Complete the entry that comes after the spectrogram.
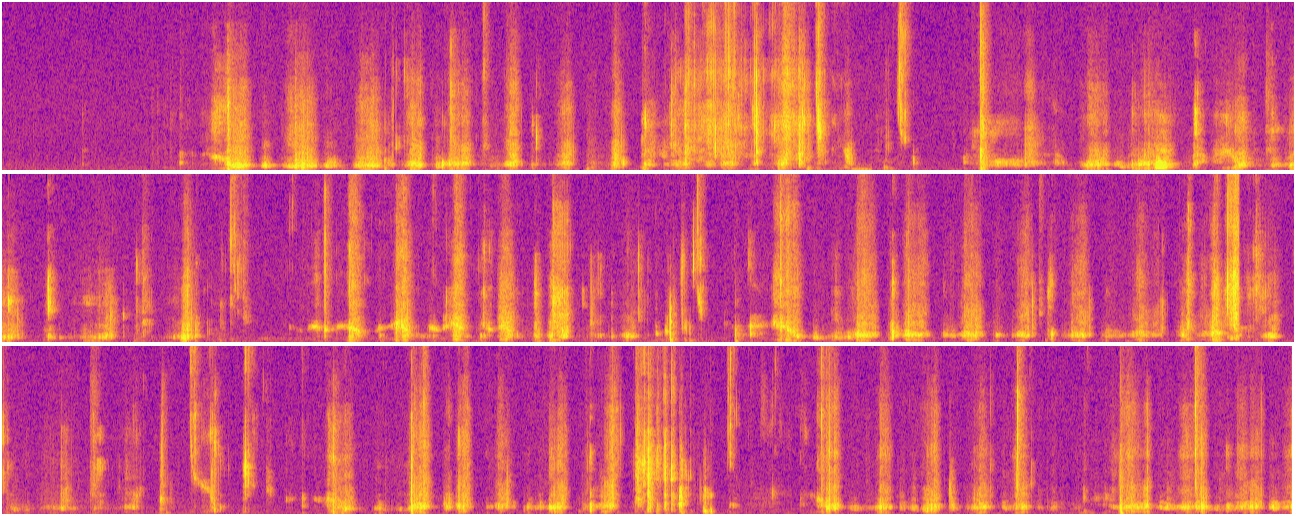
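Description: Close-up crunching and chewing of a round chocolate cookie with a rich chocolate filling, starting about a second and a half in and going in bouts with short pauses between.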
